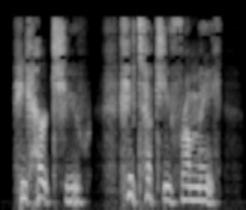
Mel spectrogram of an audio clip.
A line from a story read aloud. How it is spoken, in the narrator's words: Flame snarled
